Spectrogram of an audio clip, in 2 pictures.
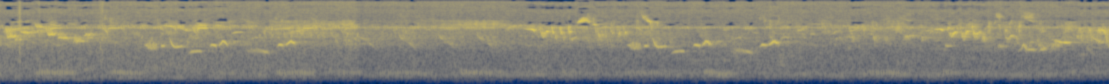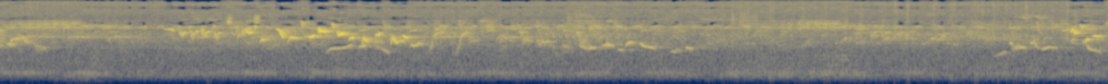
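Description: Small birds chirping in repeated bursts of quick, high peeps, over a steady high-pitched buzz.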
